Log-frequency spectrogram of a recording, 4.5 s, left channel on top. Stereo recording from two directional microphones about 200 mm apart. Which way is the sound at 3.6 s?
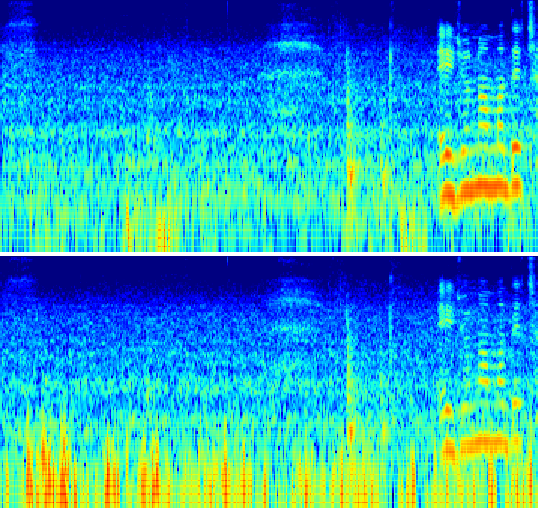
20° left (ahead or behind).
